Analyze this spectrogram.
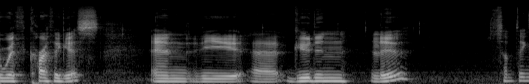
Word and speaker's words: Gouden Leeuw: of this ship uh previously i've always called this the golden lou so uh and i realized today that there's no uh l in this so um i think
